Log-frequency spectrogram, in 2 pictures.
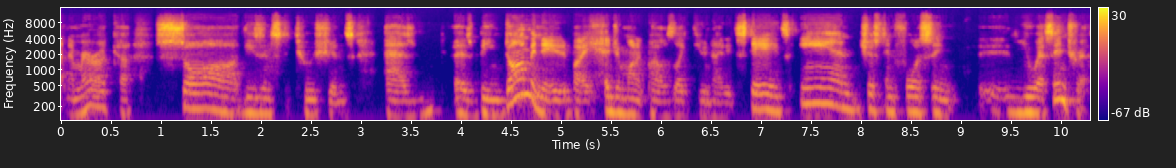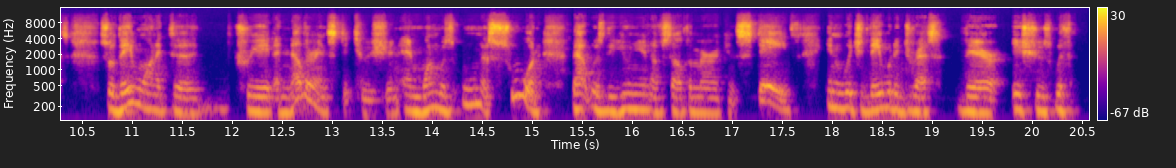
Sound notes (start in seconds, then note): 13.9 speaking in a foreign language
